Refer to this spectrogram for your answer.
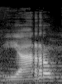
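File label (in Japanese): "yaroko", 南山形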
